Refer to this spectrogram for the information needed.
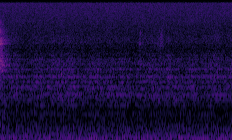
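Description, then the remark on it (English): A space heater runs loudly with a steady, deep droning hum and fan rush, constant in level throughout, with no voices over it. “What's that noise? It's just the heater, dude.”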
